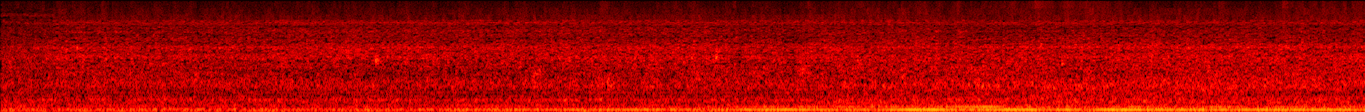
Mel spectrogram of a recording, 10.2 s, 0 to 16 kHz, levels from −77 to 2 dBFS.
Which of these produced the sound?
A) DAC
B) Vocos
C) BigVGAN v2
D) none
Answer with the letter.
D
